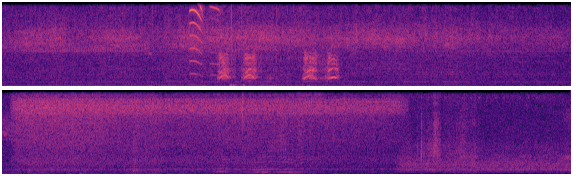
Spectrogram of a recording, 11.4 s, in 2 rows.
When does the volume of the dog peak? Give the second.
3 s.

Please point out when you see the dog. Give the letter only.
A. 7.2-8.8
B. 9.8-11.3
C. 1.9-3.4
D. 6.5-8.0
C.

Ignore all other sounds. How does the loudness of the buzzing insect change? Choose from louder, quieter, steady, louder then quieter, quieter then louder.
steady.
